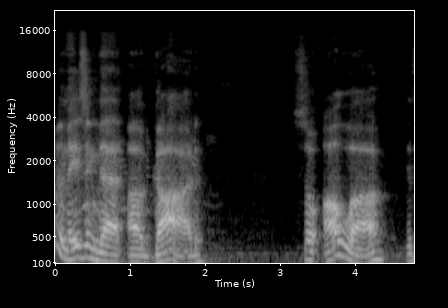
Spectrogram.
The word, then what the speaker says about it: Allah: The god in Arabic will be Allah pronounced Allah or Allah which is simply God with a capital G.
